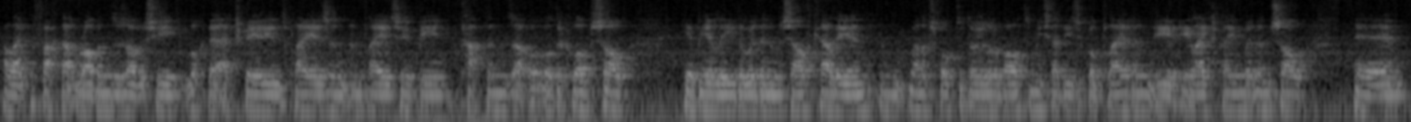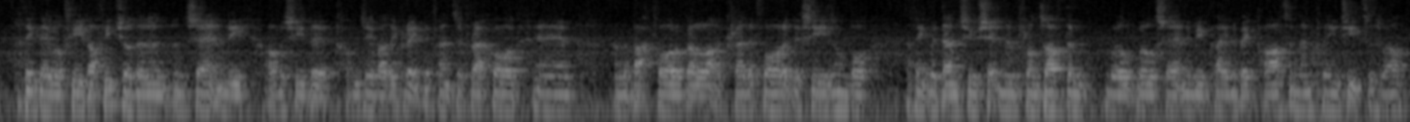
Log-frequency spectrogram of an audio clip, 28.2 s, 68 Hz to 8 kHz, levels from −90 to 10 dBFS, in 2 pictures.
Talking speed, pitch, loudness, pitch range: 240 wpm, 105 Hz, -44 LUFS, 100-105 Hz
